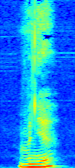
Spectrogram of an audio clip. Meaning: outside
- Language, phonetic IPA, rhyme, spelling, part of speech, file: Czech, [ˈvɲɛ], -ɲɛ, vně, preposition, Cs-vně.ogg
